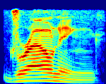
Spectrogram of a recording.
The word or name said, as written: drowning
